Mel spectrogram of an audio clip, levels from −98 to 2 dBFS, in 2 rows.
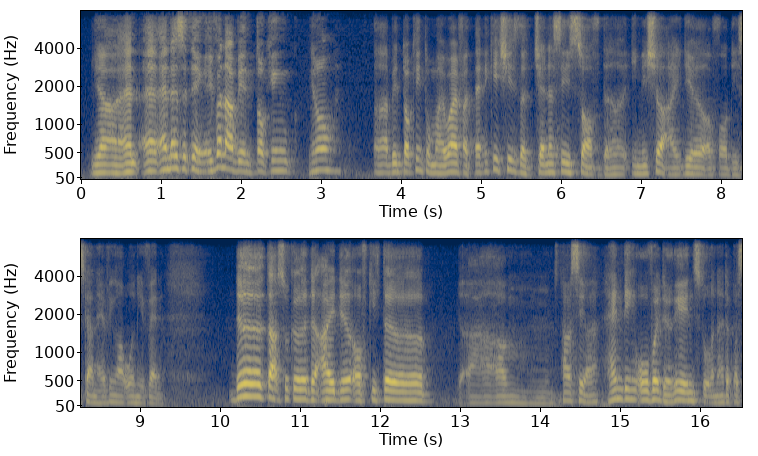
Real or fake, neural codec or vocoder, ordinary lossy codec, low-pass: fake; codec, 16 kHz, 0.8 kbps, ZipCodec; Opus, 24 kbps; 7.2 kHz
